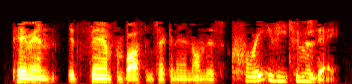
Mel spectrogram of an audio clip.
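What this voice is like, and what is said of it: Radio voice, no Boston accent. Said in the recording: “he doesn't have a Boston accent. He does have a radio voice”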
